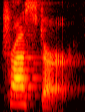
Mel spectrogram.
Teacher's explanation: we can get rid of that H sound and it just sounds like, uh, trust her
